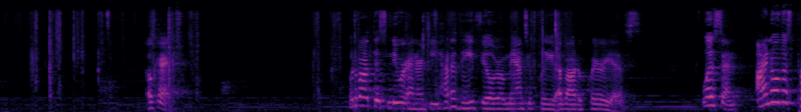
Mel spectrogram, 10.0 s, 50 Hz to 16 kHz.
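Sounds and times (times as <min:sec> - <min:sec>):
cards being shuffled: 0:00.0 - 0:02.6, 0:03.8 - 0:05.6, 0:06.6 - 0:07.2.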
